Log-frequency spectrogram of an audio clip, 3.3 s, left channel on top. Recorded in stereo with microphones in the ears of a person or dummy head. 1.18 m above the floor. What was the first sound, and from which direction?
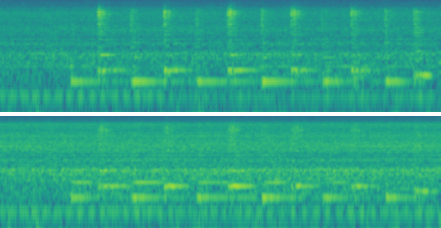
A guitar, 35° left (ahead or behind).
